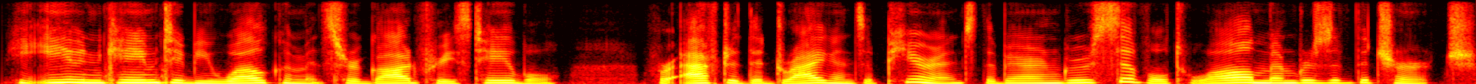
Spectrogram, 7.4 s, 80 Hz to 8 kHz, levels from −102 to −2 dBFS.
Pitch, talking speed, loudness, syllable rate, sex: 205 Hz, 205 wpm, -18 LUFS, 5.5 syllables/s, female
